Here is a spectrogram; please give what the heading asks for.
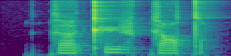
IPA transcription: k ɐ kʼ y v k ɘ tˤ

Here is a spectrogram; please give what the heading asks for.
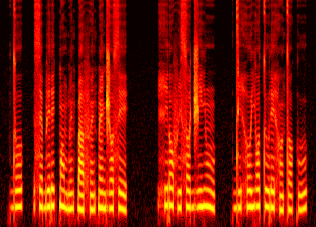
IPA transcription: d o˦ | s ɛ˧ b e˦ ɾ e˦ k͡p ɔ̃˦˨ b ɛ̃˧ k͡p a˨ f ɛ̃˨˦ k͡p ɛ̃˦ d͡ʒ ɔ˦ s e˦˨ | h i˦ ɾ ɔ˦˨ f i˧ s ɔ˦ d͡ʒ i˦ j ũ˦˨ | d i˧ h o˦ j ɔ˦ t u˧ ɾ e˨ h ɔ̃˨ t ɔ˨ k u˨˦

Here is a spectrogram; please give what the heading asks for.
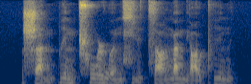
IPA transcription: ʂ a̰˨˩ n p i˥˨ n ʈ͡ʂʰ u˦ ɻ w ə˨˦ n ɕ ḭ˨˩ t͡s ɑ˨˦ ŋ a˥˨ n j ɑ˨˦ ʊ̯ pʰ i˥˨ n

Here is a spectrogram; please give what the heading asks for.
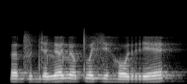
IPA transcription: ɘ d͡z ɘ dʲ a lʲ ɐ lʲ ɔ tʷ ɘ zʲ ɘ ɦ o rʲ e

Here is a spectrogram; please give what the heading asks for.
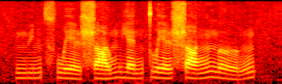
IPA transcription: m y˧˥ n t͡sʰ w e˨˩ ɪ̯ ʂ ɑ˧˥ ʊ̯ m j ɛ˧˥ n t̪ w e˧˥ ɪ̯ ʂ ɑ˧˥ ŋ n̪ ɤ˨˩˦ ŋ

